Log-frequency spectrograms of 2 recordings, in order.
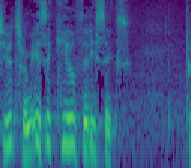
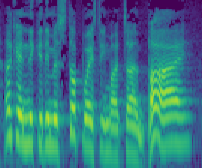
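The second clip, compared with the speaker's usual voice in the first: loud, higher-pitched brush-off ending on a big "bye"; brusque dismissal; 3 semitones higher, 9 dB louder than usual. Acted. Preacher acting a Jesus who dismisses Nicodemus, curt and loud. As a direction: send him packing loudly. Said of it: "if he was being dismissive".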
